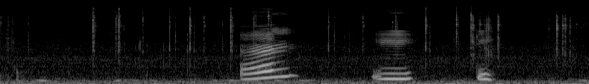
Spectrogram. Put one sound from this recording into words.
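A combination lock dial clicks as it turns.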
